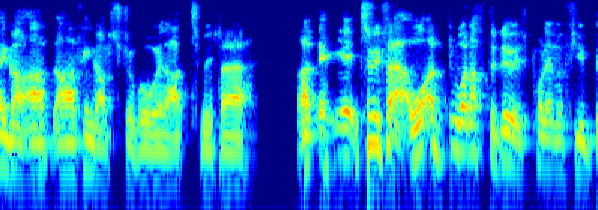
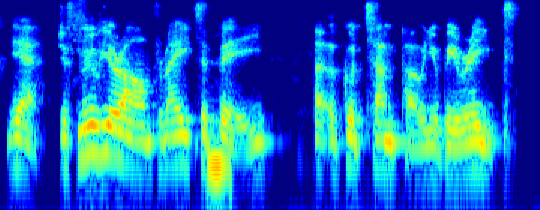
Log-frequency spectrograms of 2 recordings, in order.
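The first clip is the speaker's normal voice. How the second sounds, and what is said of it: Put-on Yorkshire accent. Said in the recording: “I'm just chucking more Yorkshire in now. A bit of reet in there will be reet.”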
